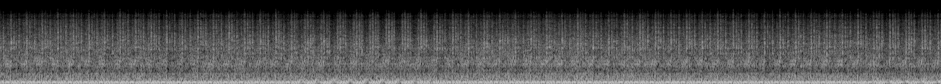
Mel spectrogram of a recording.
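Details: Case 855D loader, 12-valve 5.9L Cummins, idling with injector lines cracked open one at a time to find the dead cylinder: rough uneven chug, one cylinder not pulling; misfire from a faulty injector.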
